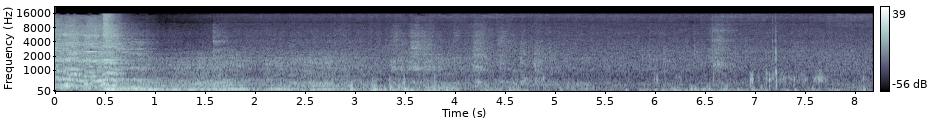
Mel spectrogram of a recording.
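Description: A live rock band with electric bass, drum kit and voice finishes a song: the singing and most of the band cut off about a second in, a low bass note rings on briefly and fades. Then only a quiet room hum remains, with a few light knocks.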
